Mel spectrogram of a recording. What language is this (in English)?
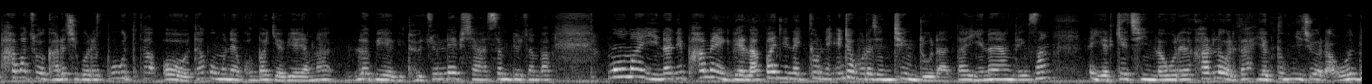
Tibetan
